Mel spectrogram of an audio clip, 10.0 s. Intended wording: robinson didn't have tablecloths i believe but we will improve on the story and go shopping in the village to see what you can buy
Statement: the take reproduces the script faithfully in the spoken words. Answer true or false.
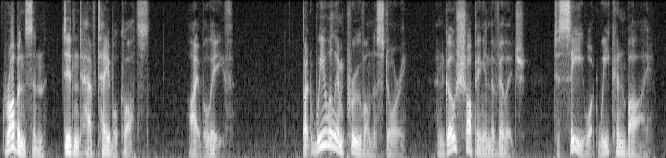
false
